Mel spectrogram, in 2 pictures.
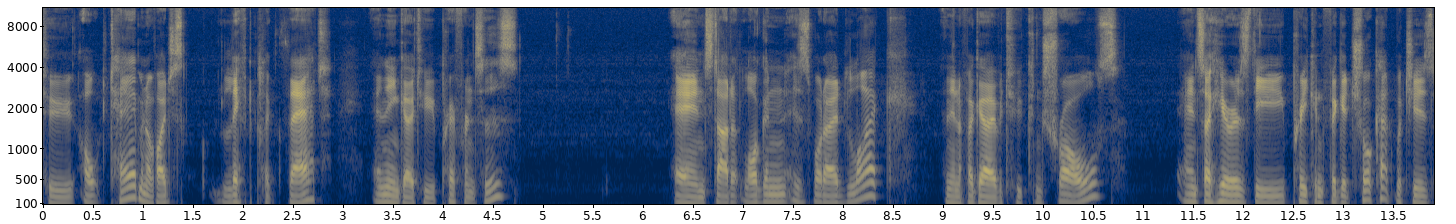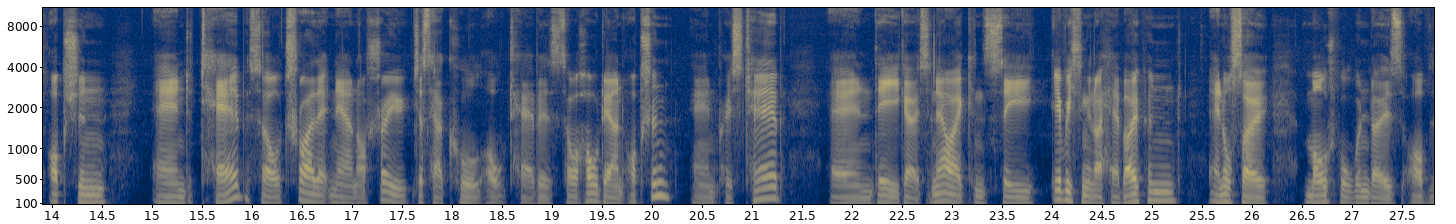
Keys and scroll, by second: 20.9 alt+Tab, 22.6 alt+Tab, 23.1 alt+Tab.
